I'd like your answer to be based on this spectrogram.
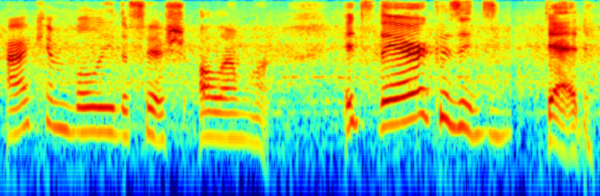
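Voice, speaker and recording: A woman's voice: medium pitch, animated, measured pace, a little hiss or hum. A woman livestreaming a game with casual, blunt short reactions, often echoing the dialogue.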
